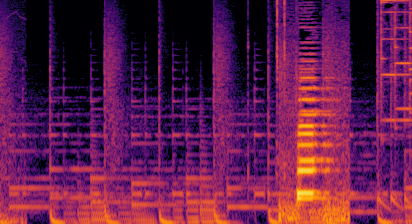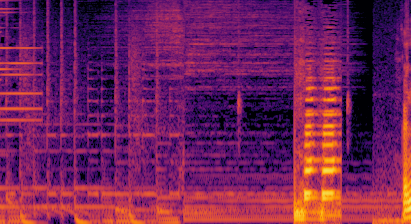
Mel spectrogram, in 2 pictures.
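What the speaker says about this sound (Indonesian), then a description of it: "kita akan coba untuk menyalakan klaksonnya" Snail-type horn fitted to a Honda Beat motorbike with a relay, a series of loud, close honks in short and longer blasts separated by pauses.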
